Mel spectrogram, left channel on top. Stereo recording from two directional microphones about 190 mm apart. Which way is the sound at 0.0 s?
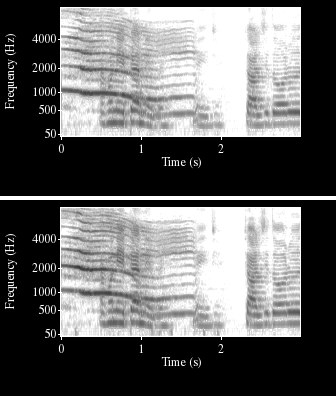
25° left (ahead or behind).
